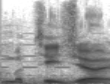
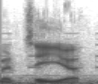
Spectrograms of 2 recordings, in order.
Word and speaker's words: Matija: So it's a hard sound, but I know in Spanish and some European or across the pond over there, I know it's pronounced like a Y sound, like a ya.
